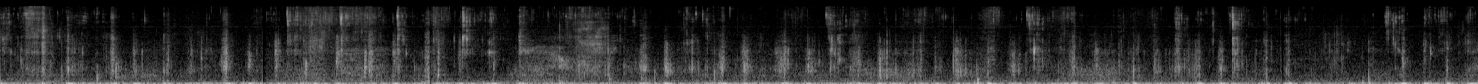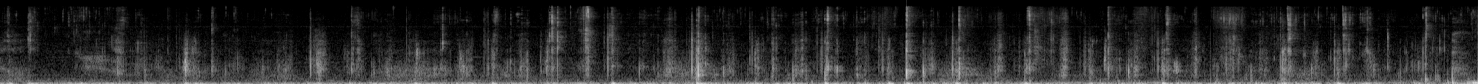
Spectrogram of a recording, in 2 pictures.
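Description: Close-miked eating sounds: chewing and biting mouthfuls of chicken curry and rice, with many irregular wet mouth clicks and smacks.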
